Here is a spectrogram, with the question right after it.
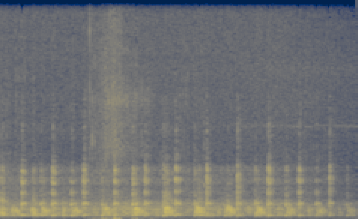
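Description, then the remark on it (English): The fetal heartbeat of a baby boy on a doppler monitor, found after about a minute of searching, a fast, steady whooshing throb repeating a couple of times per second over a muffled, hissy background, with no one speaking. “We've still got a heartbeat. And it took about a minute to find him.”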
